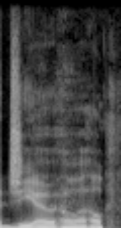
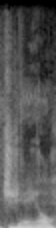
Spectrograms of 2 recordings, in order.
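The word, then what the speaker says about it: gaol: jail in the sky the ghoul jail spelled g yeah gool that's that was so shocking to me finding out that that's a way to pronounce jail I know I thought it was go yeah of course cuz that's what it looks like an ultra bad jail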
